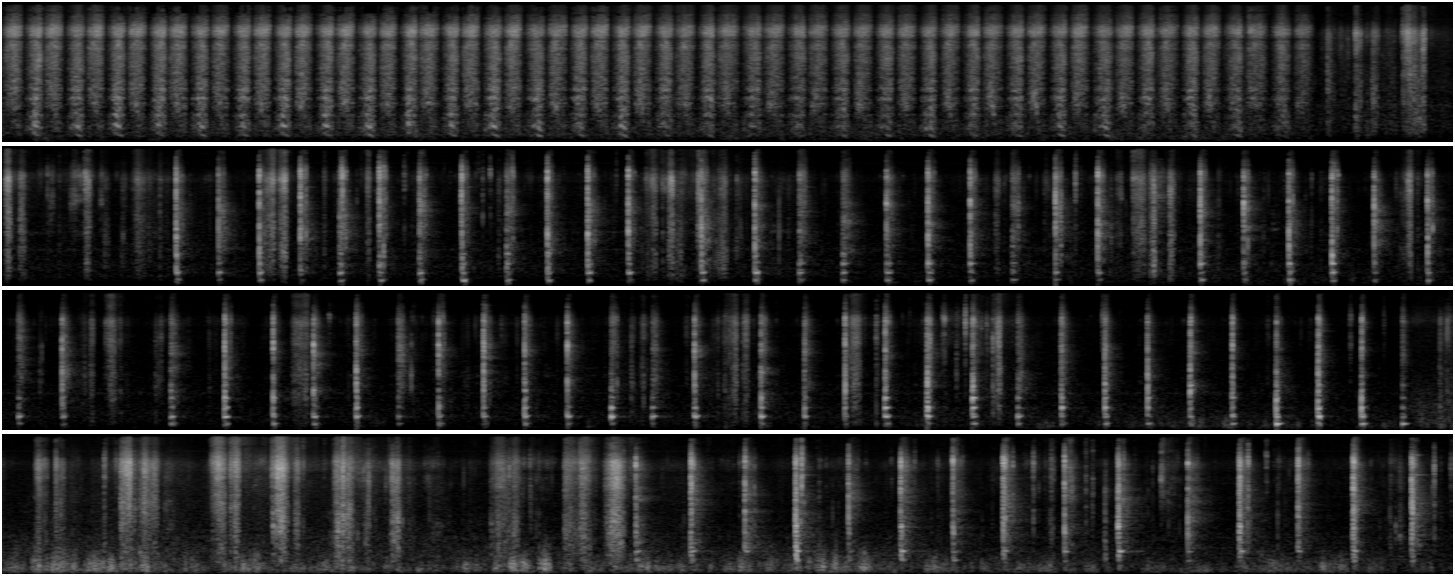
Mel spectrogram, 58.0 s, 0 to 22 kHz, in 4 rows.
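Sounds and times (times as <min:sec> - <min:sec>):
axe chopping into a log: 0:48.5 - 0:57.9.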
